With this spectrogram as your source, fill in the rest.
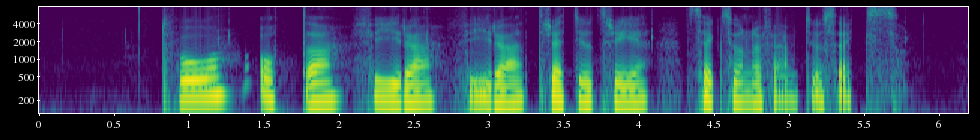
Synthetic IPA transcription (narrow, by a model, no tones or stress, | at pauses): t̪ʰvoːɔt̪ːafyːɾafyːɾat̪ʰɾɛt̪ːɪʊt̪ʰɾeː | sɛkshɵnd̪ɾafɛ̰mt̪ɪʊsɛ̰ks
